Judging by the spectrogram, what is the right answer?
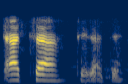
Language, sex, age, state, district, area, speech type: Bengali, male, 60+, West Bengal, Darjeeling, rural, conversation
